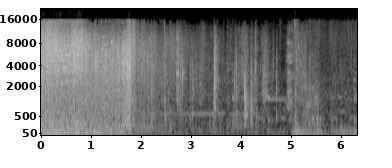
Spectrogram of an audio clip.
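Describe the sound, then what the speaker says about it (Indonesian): A car blows up in an action film scene, a loud roaring blast that fades into crackling debris and scattered thuds, with a second heavy boom near the end. "Donli yang sedang berada di luar pun meledakkan sebuah mobil"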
